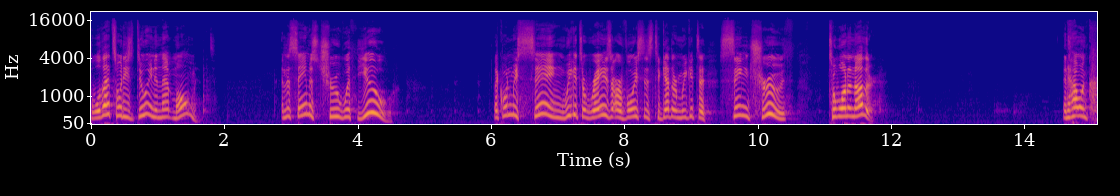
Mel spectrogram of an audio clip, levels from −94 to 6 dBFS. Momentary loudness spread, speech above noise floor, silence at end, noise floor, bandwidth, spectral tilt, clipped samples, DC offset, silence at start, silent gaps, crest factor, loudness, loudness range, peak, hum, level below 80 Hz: 13 LU; 56 dB; 0 s; -81 dBFS; 16 kHz; -4 dB/octave; under 0.1%; under 0.1%; 0 s; none; 20 dB; -26 LUFS; 6 LU; -6 dBFS; none; -72 dBFS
